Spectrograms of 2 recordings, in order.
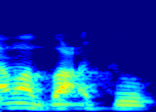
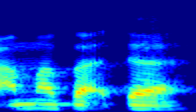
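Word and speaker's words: أما بعد: Jadi amma ba'du, kenapa kok dibaca amma ba'du, kenapa kok enggak amma ba'da? Ya, itu alasannya seperti yang sudah saya sebutkan tadi. Itu maknanya amma ba'du.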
